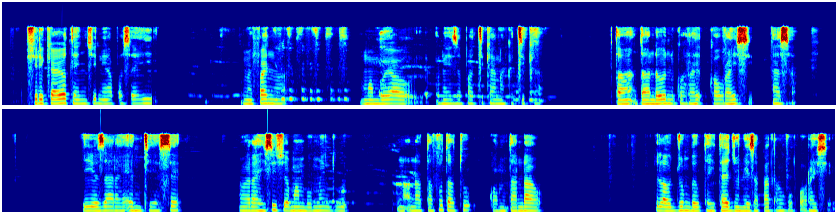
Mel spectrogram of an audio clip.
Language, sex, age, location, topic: Swahili, male, 25-35, Wajir, finance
